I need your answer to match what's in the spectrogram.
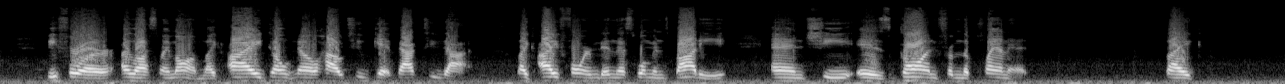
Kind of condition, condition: setting, inside a vehicle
